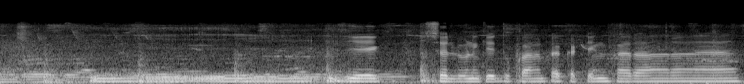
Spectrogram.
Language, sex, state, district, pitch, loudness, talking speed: Hindi, male, Rajasthan, Jaipur, 120 Hz, -16 LUFS, 80 wpm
